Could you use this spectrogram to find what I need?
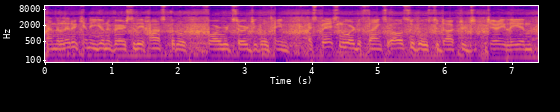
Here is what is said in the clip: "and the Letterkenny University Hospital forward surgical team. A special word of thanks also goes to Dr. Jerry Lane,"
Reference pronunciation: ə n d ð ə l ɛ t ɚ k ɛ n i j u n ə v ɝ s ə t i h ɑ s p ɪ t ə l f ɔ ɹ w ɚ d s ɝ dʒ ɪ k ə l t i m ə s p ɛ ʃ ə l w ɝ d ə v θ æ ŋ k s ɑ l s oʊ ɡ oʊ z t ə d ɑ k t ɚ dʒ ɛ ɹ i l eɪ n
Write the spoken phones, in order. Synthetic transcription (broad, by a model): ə n ð ə l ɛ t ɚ k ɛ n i j u n ə v ɝ s ə t i h ɑ s p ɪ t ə l f ɔ ɹ w ɚ d s ɝ dʒ ɪ k ə l t i m ə s p ɛ ʃ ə l w ɝ d ə v θ æ ŋ k s ɑ l s oʊ ɡ oʊ z t ə d ɑ k t ɚ dʒ ɛ ɹ i l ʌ n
